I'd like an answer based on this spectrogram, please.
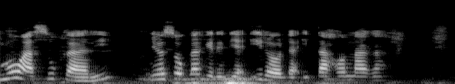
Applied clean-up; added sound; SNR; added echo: classical method log-MMSE.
